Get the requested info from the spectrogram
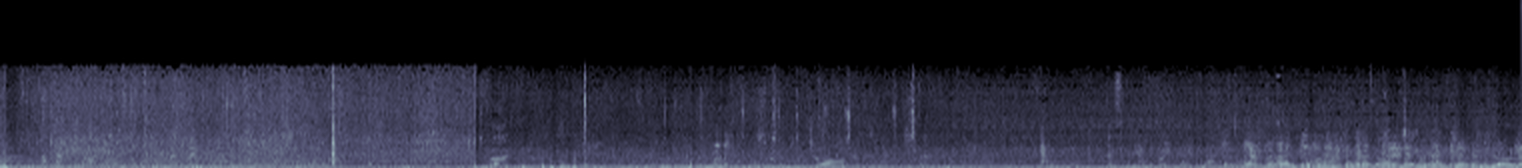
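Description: Wind buffeting the microphone over a steady low rumble aboard a yacht, with faint voices now and then.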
